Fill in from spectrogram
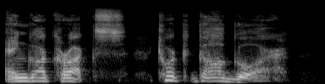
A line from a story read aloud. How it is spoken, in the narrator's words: The fire-robed man's voice boomed louder than the thunder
